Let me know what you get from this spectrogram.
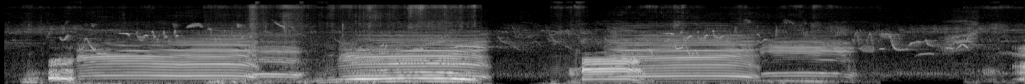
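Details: Several tame cattle being herded toward a green pasture give deep, rich, drawn-out moos, each swelling then sagging in pitch, calls overlapping one after another with brief pauses between the long bellows; cow.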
